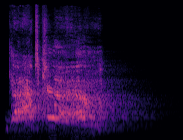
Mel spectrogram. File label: Attack Grineer Female; Warframe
